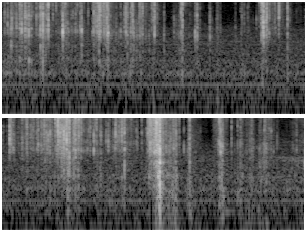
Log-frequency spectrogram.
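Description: Foil Yu-Gi-Oh! booster pack crinkling and crackling in the hands as it is torn open: a run of sharp crackles and rips, loudest a little after four and a half seconds in.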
